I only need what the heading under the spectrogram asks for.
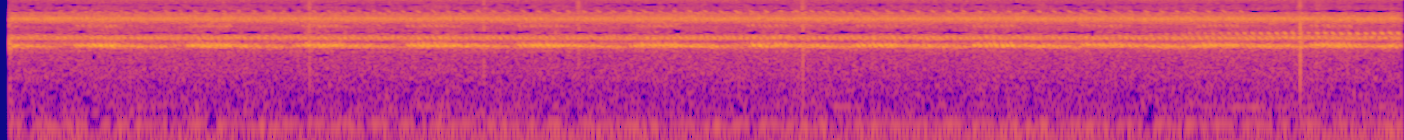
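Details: Crickets at night: a steady, shrill chorus of high, buzzy trills held in layered bands, pulsing in a fast, even rhythm with no pauses, over a low background hum.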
